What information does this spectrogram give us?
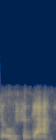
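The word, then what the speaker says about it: Úsuga: I guess it's Usuga with the accent on the first U.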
